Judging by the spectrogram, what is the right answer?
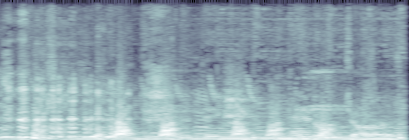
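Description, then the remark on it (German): A dog barks repeatedly in short, bright bursts over a steady musical backing, the barks evenly spaced, with no speech. “der Hund”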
